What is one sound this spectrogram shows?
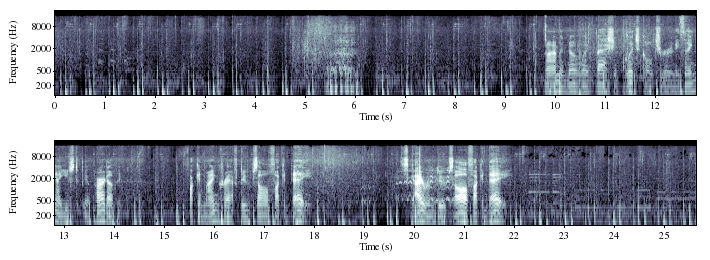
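A horse's hooves thud steadily at a gallop over soft ground.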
